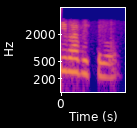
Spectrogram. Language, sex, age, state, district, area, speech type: Assamese, female, 18-30, Assam, Dhemaji, urban, conversation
